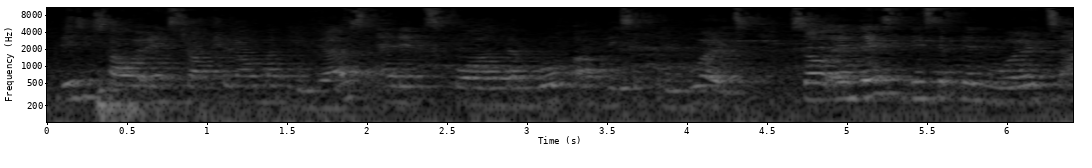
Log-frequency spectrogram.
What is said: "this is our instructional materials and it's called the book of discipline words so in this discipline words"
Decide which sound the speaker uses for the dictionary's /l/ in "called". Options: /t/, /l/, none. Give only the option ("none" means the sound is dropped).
none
